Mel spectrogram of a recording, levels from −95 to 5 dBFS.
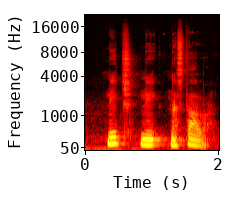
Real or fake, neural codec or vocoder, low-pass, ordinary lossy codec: fake; vocoder, 44.1 kHz, 128 mel bands every 512 samples, BigVGAN v2; 19.8 kHz; none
